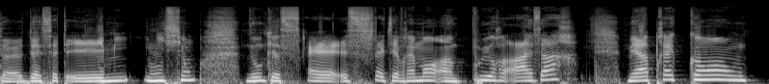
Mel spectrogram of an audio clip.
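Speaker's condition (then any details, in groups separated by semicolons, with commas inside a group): Stuttering; stuttering since early childhood at school, speech therapy helped, told elimination almost impossible; stuttering persists, described by him as an accent; repeated sounds, prolonged sounds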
